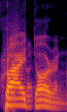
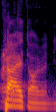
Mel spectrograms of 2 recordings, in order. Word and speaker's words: Gridiron: I hope I've got that pronounced. – Gridiron. – Gridiron. – Gridiron. Not Cry-Doran, yeah.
